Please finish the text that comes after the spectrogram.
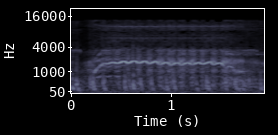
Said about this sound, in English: You got horse you ride. Yes, I got a horse.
